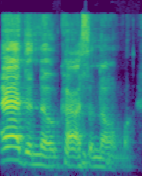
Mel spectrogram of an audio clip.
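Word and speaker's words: adenocarcinoma: carcinoma that's word I just asked how to pronounce as mouthful I ad no carcinoma there you go adino carcinoma this type begins in the cells uh that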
